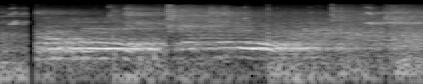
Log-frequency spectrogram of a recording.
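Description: Basketball bouncing on a hardwood gym floor during play, with players' voices echoing in the hall. The sound cuts out for an instant just after the start.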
